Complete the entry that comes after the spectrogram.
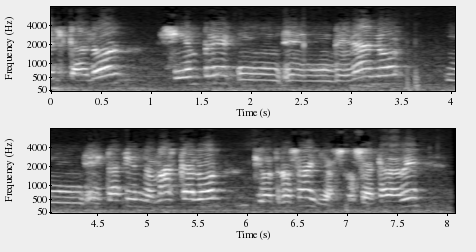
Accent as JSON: {"language": "Spanish", "country": "Argentina", "tie": "born or raised there", "moved": "yes", "lives_now": "Spain", "said": "no es un clima muy frío donde yo me he criado"}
